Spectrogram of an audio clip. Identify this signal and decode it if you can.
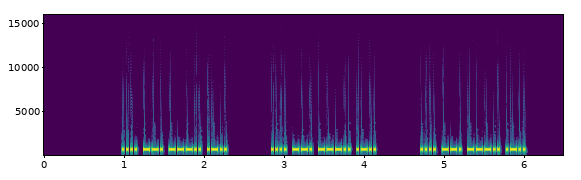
Morse code, heard as a keyed tone, about 41 wpm, 700 Hz. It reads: HG8L HG8L HG8L
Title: DXCC-100 Call Signs - 4 Characters - Repeated 3x - 45wpm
